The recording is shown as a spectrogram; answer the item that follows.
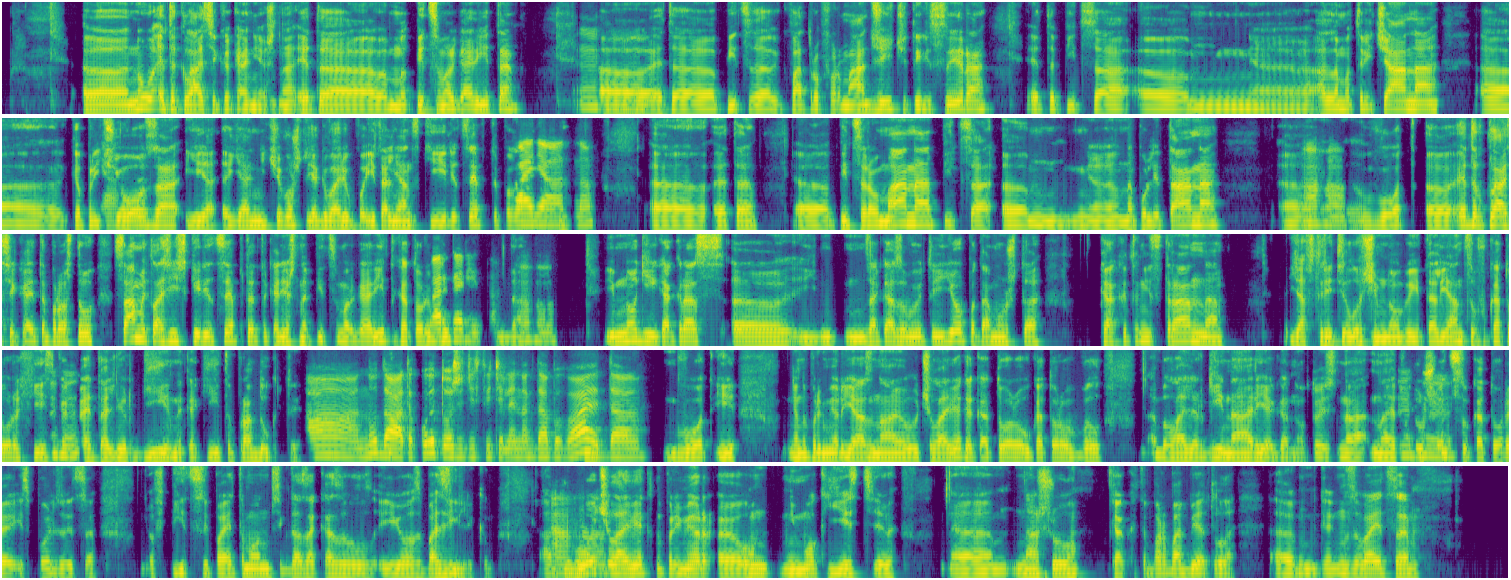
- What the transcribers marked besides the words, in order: in Italian: "quattro formaggi"; in Italian: "a la matriciana"; in Italian: "capricciosa"; laughing while speaking: "очень"; unintelligible speech; in Italian: "барбабетла"; tapping
- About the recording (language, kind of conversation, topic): Russian, podcast, Какая еда за границей удивила тебя больше всего и почему?
- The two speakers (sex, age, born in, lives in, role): female, 35-39, Ukraine, Spain, host; male, 55-59, Russia, Germany, guest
